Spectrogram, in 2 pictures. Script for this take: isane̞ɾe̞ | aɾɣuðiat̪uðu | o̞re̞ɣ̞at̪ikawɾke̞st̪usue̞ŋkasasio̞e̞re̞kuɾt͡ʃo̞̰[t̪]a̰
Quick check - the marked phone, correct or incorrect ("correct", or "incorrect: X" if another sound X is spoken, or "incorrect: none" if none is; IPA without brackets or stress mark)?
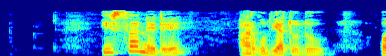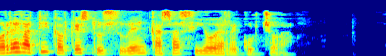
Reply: incorrect: none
